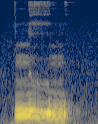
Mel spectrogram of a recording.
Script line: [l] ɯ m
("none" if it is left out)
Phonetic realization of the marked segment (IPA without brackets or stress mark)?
n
